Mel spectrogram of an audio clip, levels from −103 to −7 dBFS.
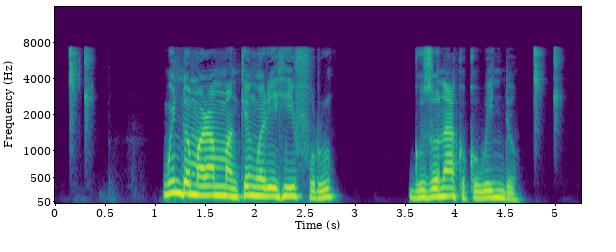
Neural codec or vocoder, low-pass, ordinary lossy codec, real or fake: none; 7.2 kHz; none; real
